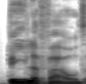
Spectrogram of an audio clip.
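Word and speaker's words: Arminia Bielefeld: points adrift of armenia belafould as i'm told you say that correctly apparently i've been adding some extra syllables into their name which you know i'll accept it i'll try and change armenia bilofeld yeah german's coming along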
